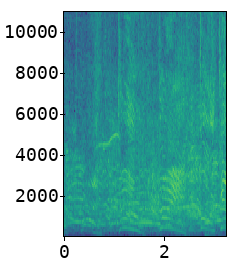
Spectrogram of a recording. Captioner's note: crowd chatter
